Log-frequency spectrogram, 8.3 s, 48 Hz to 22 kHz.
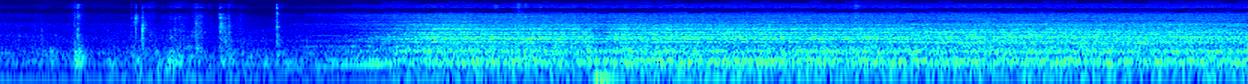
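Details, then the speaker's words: Worcester Bosch 30i ErP boiler, about five years old, after refitting the missing air intake silencer at the back: a few light clicks, then it fires and settles into a smooth, steady whoosh with no banging. "Right, with that all back in, all seems to sound fine now. Happy days."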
